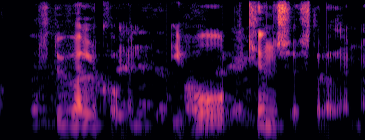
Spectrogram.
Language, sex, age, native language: Icelandic, male, 14, Icelandic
